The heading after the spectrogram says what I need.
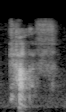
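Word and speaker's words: כף: or a syllable, and it's pronounced like a K. In fact, the name of the letter is Kaf.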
